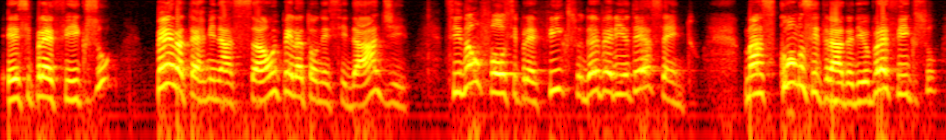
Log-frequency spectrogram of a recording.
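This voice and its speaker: A woman teaching a grammar lesson. She talks slowly and deliberately in a slightly high voice. She spells out letters one by one and stresses each example word. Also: fairly bright tone. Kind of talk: classroom lesson.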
